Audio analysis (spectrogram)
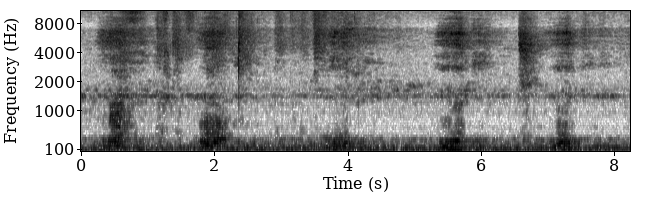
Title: dog sleeps and snores 101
